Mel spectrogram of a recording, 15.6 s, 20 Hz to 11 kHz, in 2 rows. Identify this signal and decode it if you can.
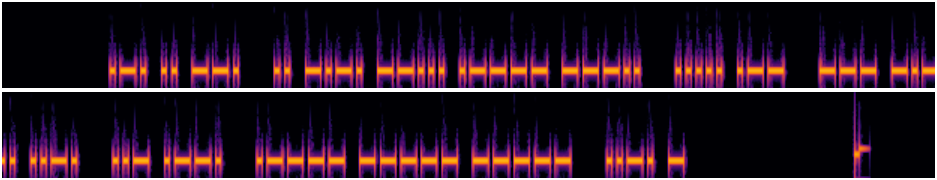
Morse code, heard as a keyed tone, about 28 wpm, 700 Hz. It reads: RIG IC718 5W OCF UP 100 FT
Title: K1USN SST QSO Practice 28wpm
